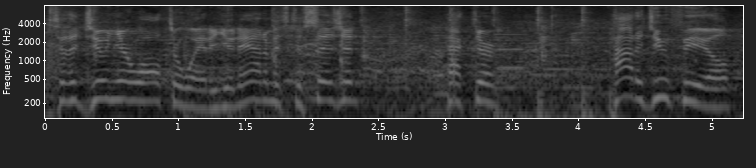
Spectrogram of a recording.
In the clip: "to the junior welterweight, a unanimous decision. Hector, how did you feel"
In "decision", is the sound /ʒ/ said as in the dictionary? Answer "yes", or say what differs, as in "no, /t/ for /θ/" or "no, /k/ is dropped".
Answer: yes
